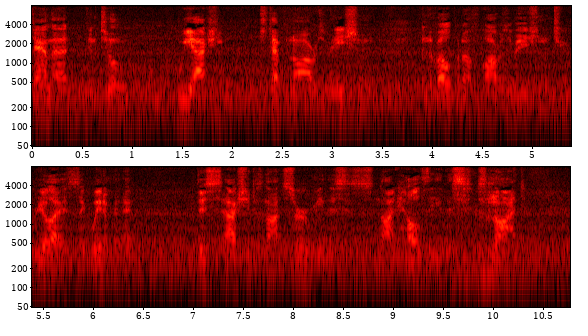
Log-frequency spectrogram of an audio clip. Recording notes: recorded on the car ride home from a few hours of R&R at a local beach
